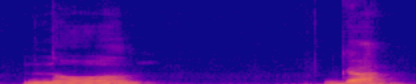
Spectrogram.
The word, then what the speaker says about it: нога: Emphasis falls on a because o is not emphasized. In one word we only have one emphasis always. Нога. And because o is not emphasized, it's pronounced as a. Нога.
